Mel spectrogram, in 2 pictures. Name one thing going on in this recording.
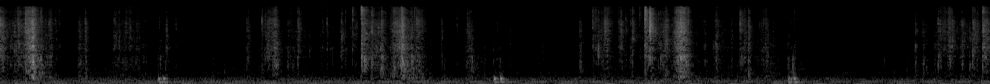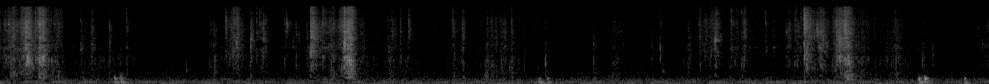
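Foil card wrappers crinkle and tear as hands open packs.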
